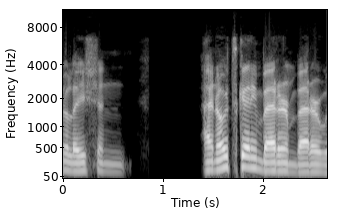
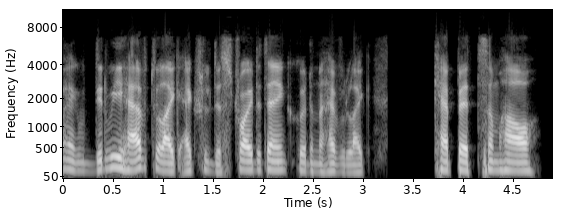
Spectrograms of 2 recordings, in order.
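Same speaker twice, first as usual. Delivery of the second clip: ordinary talk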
